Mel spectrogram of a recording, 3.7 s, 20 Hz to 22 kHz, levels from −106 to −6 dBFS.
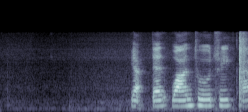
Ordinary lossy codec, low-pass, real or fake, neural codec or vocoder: none; none; real; none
